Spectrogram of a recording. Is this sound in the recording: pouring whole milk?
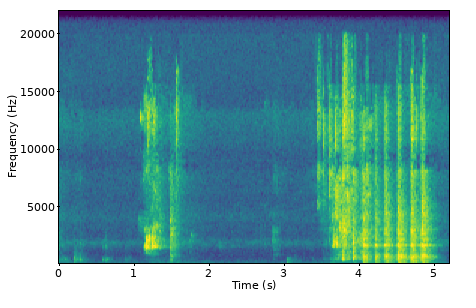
yes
